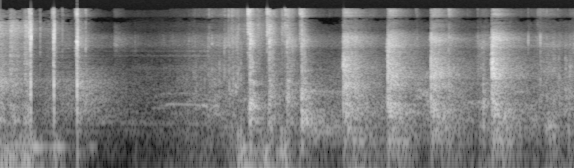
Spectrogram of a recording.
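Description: Footsteps and gear thudding about twice a second as a paintball player moves through an indoor arena, starting about three seconds in. Near the start, a low rumble fades out, with a few sharp cracks.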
